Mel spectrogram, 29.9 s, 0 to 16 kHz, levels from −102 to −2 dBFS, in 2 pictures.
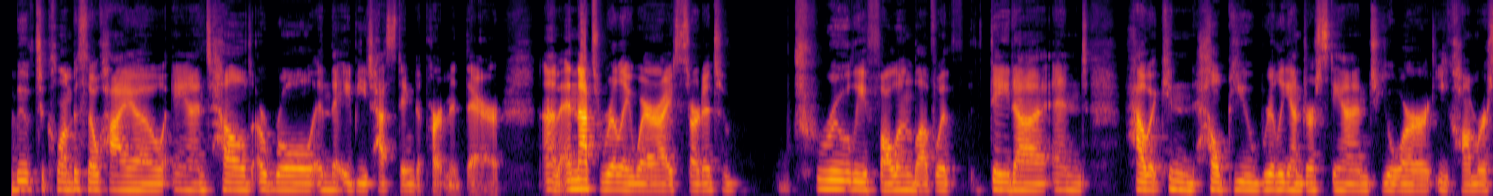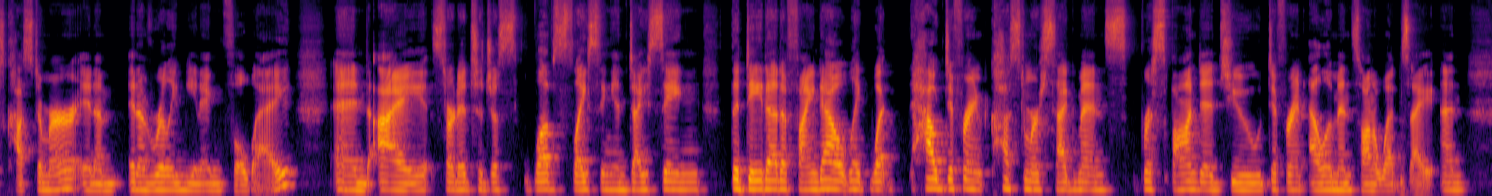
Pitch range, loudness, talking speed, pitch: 130-150 Hz, -30 LUFS, 150 wpm, 140 Hz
